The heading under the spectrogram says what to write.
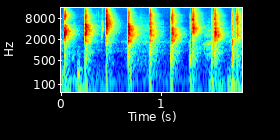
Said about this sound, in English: Thank you for your warm applause.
